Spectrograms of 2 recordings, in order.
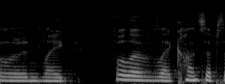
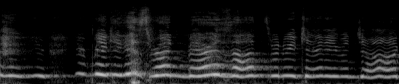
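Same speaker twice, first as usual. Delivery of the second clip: play-acted, very high, loud, tearful crying; 13 semitones higher, 7 dB louder than usual. Speaker retells crying to her during hard meditation training, retelling a tearful complaint. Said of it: "I remember crying to her".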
